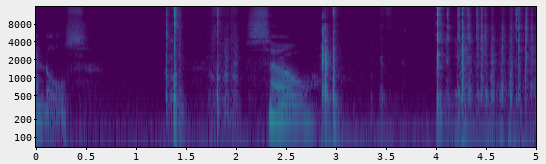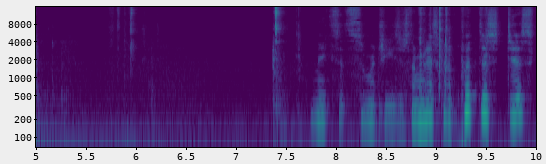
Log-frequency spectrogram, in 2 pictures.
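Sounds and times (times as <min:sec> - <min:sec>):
metal discs clicking and rattling: 0:04.0 - 0:05.2.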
